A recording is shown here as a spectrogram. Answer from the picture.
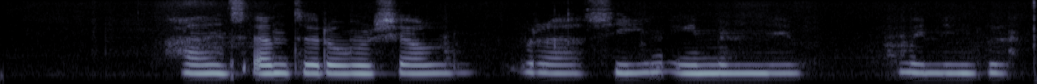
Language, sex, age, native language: Icelandic, female, 11, Icelandic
